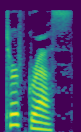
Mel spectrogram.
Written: turfgrass

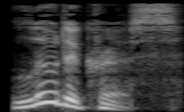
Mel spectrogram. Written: ludicrous

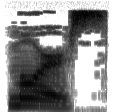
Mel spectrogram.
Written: moors

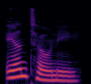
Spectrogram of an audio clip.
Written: antonie

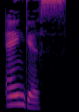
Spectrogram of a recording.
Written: angus

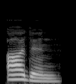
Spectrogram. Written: auden

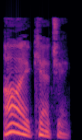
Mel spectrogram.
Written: eye-catching

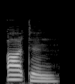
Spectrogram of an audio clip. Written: otón

